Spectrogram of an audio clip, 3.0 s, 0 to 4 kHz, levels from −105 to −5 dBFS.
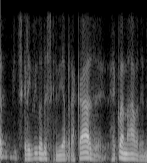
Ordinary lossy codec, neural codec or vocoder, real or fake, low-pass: none; codec, 16 kHz, 0.7 kbps, FocalCodec; fake; 3.6 kHz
